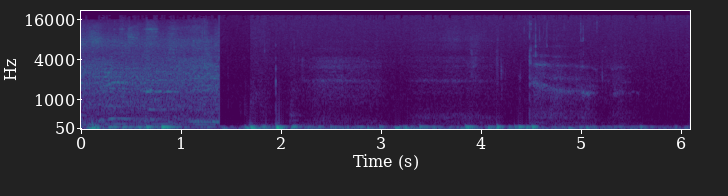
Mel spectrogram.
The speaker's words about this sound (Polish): tak naprawdę jestem przy samym wentylatorze i włączę go na maksa, proszę Państwa. A filtr jest, proszę Państwa, na 100 Hz. Zaraz będzie przekręcał się w odpowiednie miejsce i zawieje. Teraz bezpośrednio wieje w mikrofon, tak naprawdę.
